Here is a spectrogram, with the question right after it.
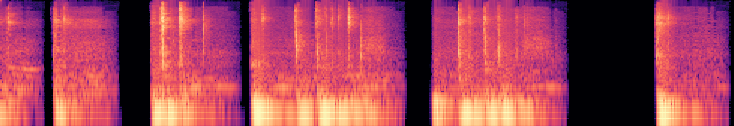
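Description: Java code being typed on a computer keyboard, close bursts of rapid clicking keystrokes broken by short silent pauses, loud and alone.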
